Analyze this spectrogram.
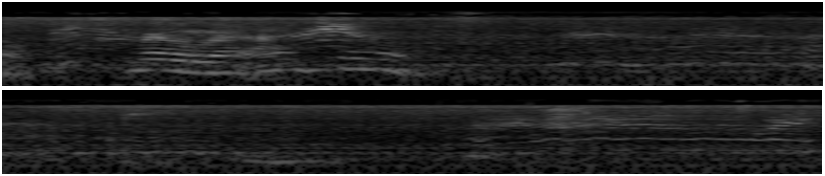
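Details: Two kittens playing and confronting each other at home while a dog sits watching; rising and falling wavering meows early on, then quieter calls under steady low hum and people speaking Khmer.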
